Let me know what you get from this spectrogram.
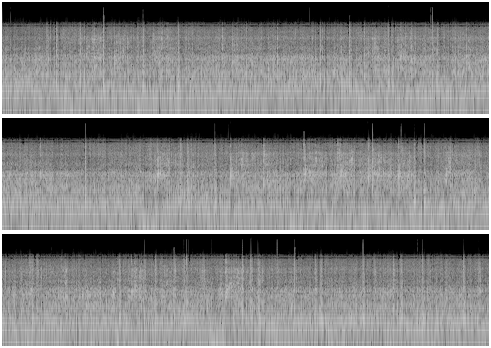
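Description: Steady, loud rumble of a dense fireworks barrage, with many small cracks and pops throughout and wind buffeting the microphone.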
